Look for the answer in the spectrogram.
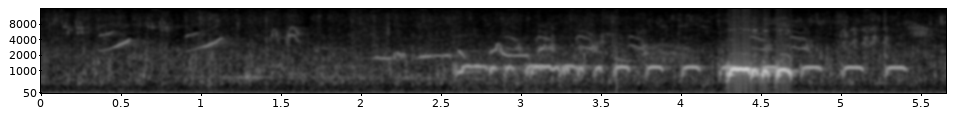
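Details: Local zebra dove singing energetically with a big 'khong' voice, used as a lure for other doves; soft chatter gives way to a stuttering run of hollow coos, then a louder rolling burst and spaced trailing notes, with thin whistles from other birds above.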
